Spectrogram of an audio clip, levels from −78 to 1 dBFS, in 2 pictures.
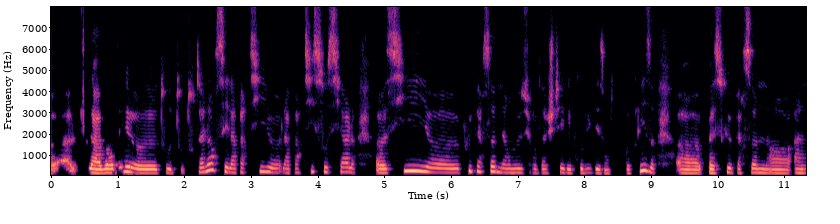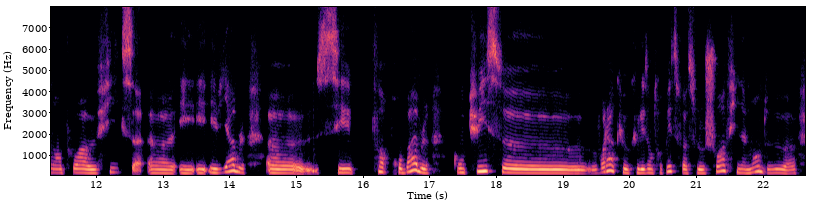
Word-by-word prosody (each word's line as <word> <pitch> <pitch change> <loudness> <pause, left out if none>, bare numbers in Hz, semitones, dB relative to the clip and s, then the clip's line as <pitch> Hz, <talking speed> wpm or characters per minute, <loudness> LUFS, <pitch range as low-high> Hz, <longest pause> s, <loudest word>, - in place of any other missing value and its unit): a 375 0 -3 0.3
tu 190 - +4
as 175 - +6
abordé 180 +7 +3
heu, 170 -1 +4
tout 175 +1 -3
tout 165 - -16
tout 210 - -10
à - - -1
l'heure. 290 +6 +2
C'est 240 -7 +1
la 195 -2 -4
partie, 220 +3 -4
heu, 195 -2 -4
la 185 -1 -7
partie 190 +5 -9
sociale. 215 -3 -4 0.3
Heu, 180 -1 +3
si 260 +6 +4
heu, 190 -3 -2
plus 245 +5 -3
personne 235 -1 -2
n'est 195 - -7
en 185 - -5
mesure 180 -1 -6
d'acheter 175 +1 -6
des 170 - -2
produits 180 +2 -8
des 165 -2 -2
entreprises, 190 - -2 0.4
heu, 165 -1 0
parce 170 -1 +2
que 200 - -2
personne 180 0 -2
n'a 165 -2 -3
un 175 -1 -4
emploi, 175 0 -3
heu, 165 0 +3
fixe 200 +3 -3 0.2
heu, 165 -1 -1
et 160 -1 -1 0.2
et 190 0 -1
et - - +3
viable, 220 +1 0 0.3
heu, 170 - +2
c'est 185 -8 +1 0.3
fort 220 -2 -2
probable 210 - +2 0.4
qu'on 190 -1 -3
puisse, 250 +2 +5
heu, 165 -4 +5
voilà 255 +8 +1
que 185 - 0
que 170 +2 -6
les 170 0 +3
entreprises 205 +8 -4
fassent 170 -1 -5
le 160 -1 +1
choix 250 +9 -1
finalement 180 0 -3
de 190 -8 -3
heu 165 -2 -3
180 Hz, 165 wpm, -18 LUFS, 170-220 Hz, 0.4 s, as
